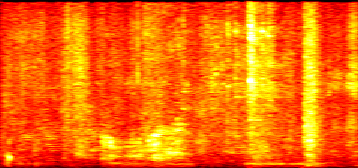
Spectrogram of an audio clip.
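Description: Seven-week-old Afghan hound puppies making soft play noises, with short pitched calls about halfway through and near the end.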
